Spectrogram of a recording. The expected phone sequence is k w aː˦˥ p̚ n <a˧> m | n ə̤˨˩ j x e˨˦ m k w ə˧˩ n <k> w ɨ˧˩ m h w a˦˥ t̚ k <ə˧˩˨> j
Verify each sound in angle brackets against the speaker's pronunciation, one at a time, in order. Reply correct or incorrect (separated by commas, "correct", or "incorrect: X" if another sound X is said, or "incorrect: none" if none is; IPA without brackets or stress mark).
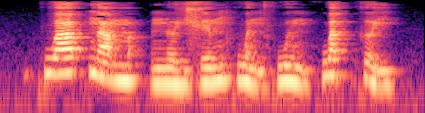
correct, correct, correct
